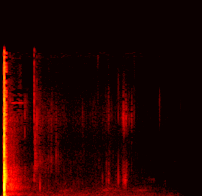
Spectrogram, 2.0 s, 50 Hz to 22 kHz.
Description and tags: Crushing a Lemon 1 3
Bone, Crushing, Design, Fruit, Knife, Lemon, Wet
